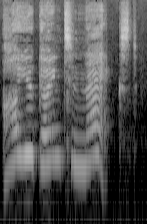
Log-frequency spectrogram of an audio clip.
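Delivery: high bright question. Shown as a demonstration. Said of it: "replace that with the name of any shop".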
